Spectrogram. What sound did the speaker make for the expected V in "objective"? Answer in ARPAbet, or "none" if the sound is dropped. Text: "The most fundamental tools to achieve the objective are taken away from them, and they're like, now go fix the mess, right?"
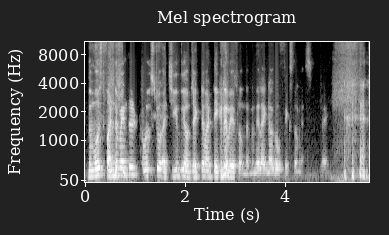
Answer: V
